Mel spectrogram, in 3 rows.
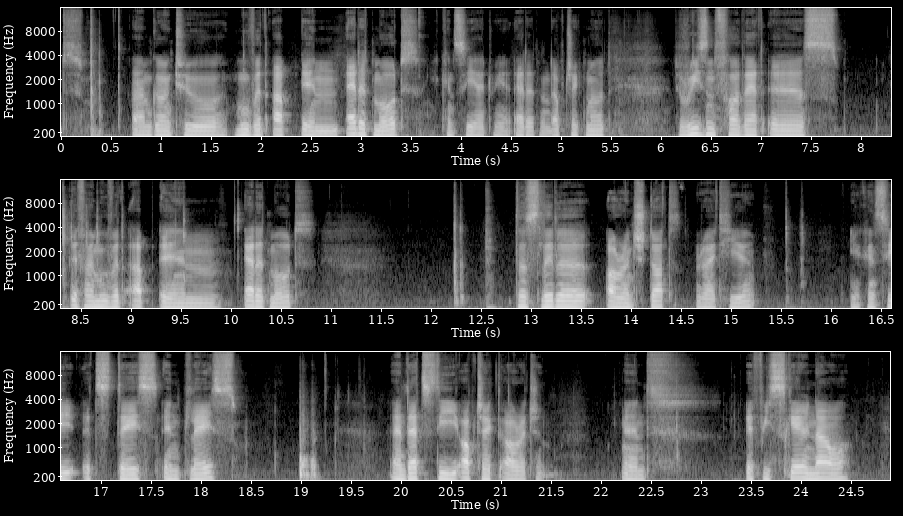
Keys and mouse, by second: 4.7-6.7 middle drag, 6.7 g, 14.0 g, 21.0 Tab, 21.7-24.3 middle drag, 24.1 s.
